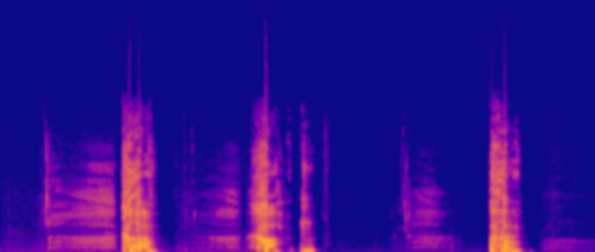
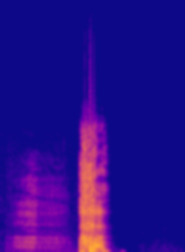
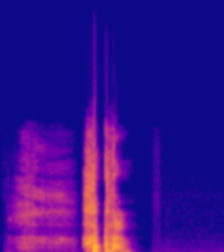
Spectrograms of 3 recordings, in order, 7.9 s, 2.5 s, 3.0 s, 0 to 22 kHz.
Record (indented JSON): {
  "three_cough_length": "7.9 s",
  "three_cough_amplitude": 32767,
  "three_cough_signal_mean_std_ratio": 0.32,
  "cough_length": "2.5 s",
  "cough_amplitude": 32768,
  "cough_signal_mean_std_ratio": 0.29,
  "exhalation_length": "3.0 s",
  "exhalation_amplitude": 32768,
  "exhalation_signal_mean_std_ratio": 0.31,
  "survey_phase": "beta (2021-08-13 to 2022-03-07)",
  "age": "45-64",
  "gender": "Male",
  "wearing_mask": "No",
  "symptom_none": true,
  "smoker_status": "Ex-smoker",
  "respiratory_condition_asthma": false,
  "respiratory_condition_other": false,
  "recruitment_source": "REACT",
  "submission_delay": "4 days",
  "covid_test_result": "Negative",
  "covid_test_method": "RT-qPCR",
  "influenza_a_test_result": "Negative",
  "influenza_b_test_result": "Negative"
}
